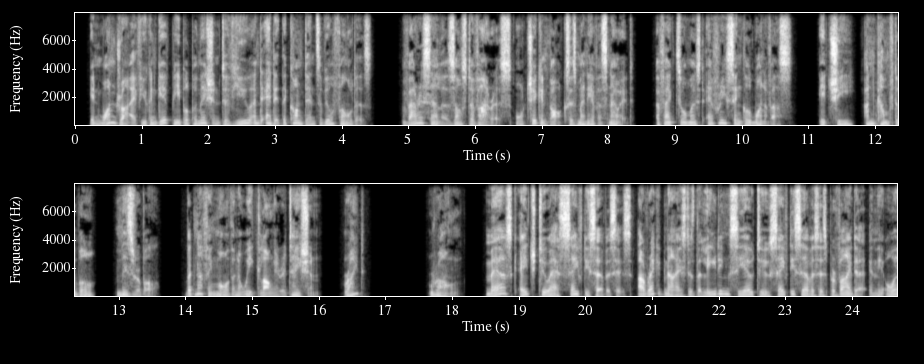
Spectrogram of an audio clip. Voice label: e-learning

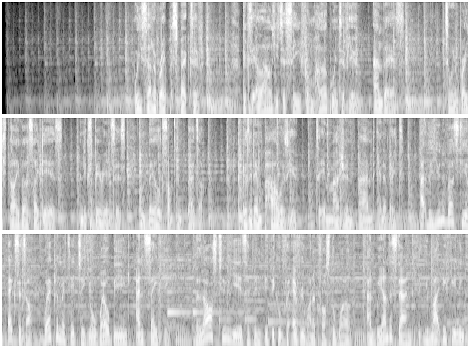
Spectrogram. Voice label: corporate narration

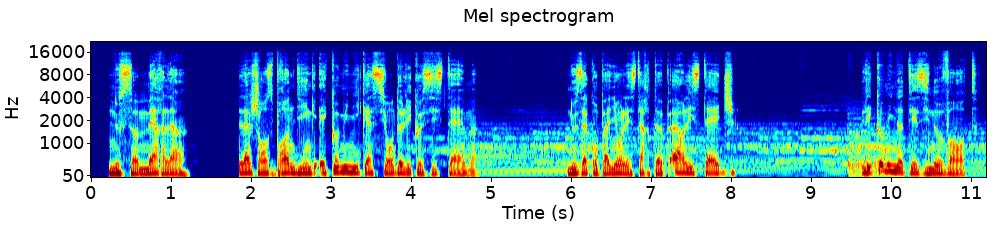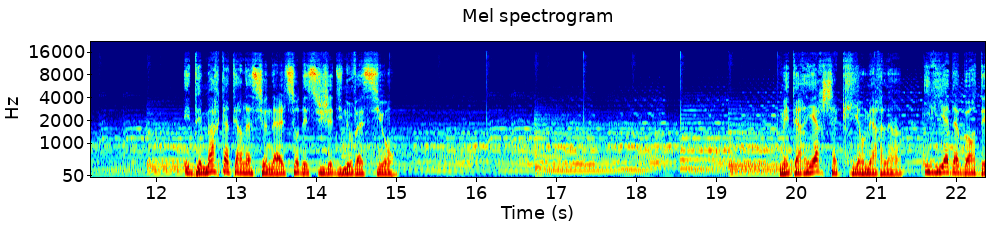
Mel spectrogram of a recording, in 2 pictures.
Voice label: french male corporate

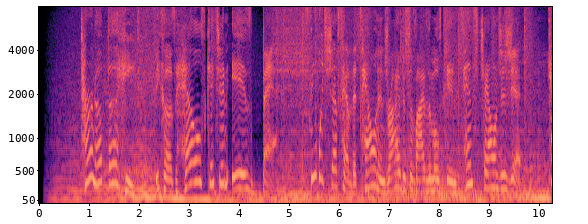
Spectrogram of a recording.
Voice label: african american, events

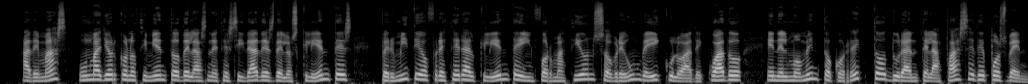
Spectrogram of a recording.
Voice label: castilian female elearning

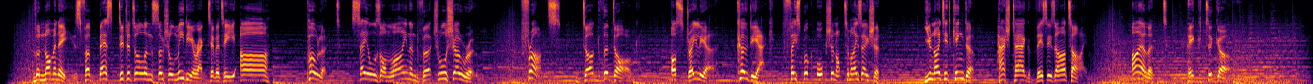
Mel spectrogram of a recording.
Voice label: voice of god

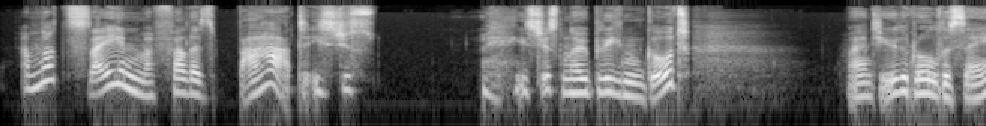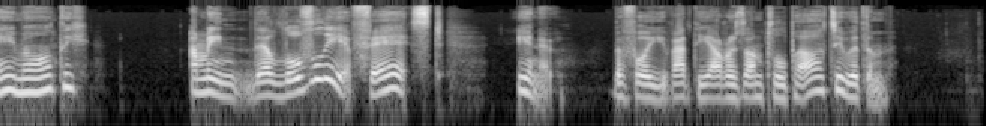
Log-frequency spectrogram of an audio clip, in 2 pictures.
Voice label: liverpool accent

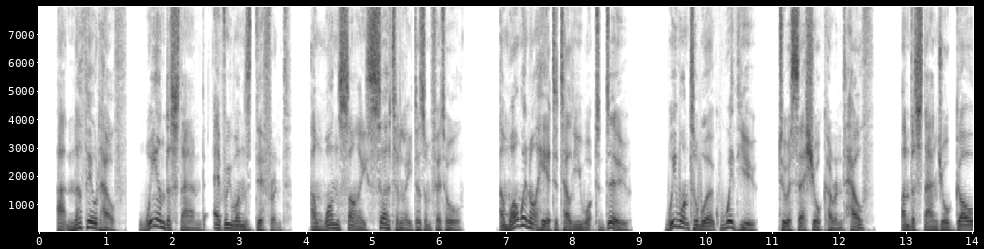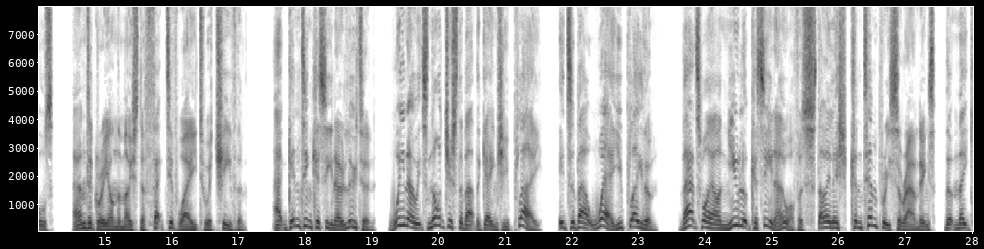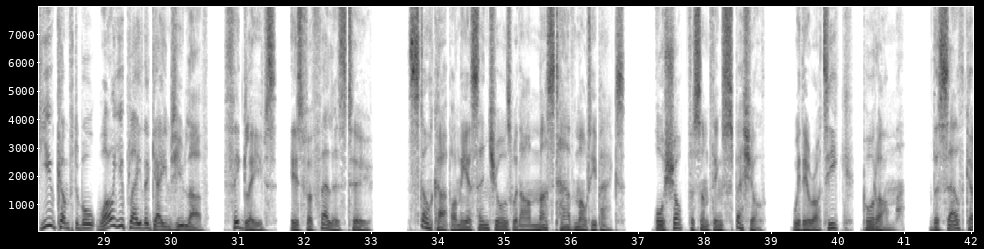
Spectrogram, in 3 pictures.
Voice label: telephone

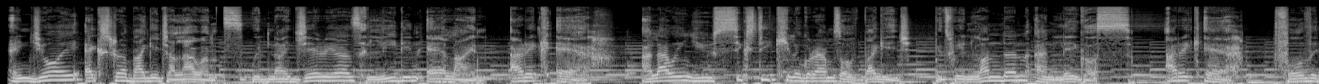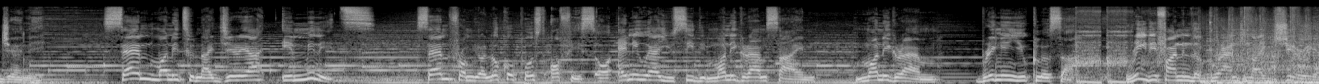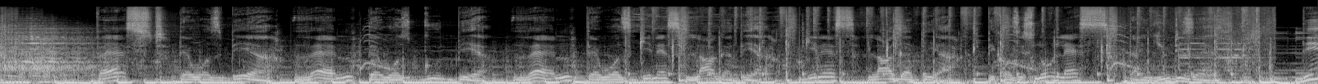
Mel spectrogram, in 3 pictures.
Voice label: african accent

